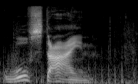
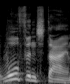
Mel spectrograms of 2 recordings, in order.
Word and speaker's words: Wolfenstein: me up last video I was pronouncing it wolfstein wolfen Wolfenstein like Frankenstein there you go I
